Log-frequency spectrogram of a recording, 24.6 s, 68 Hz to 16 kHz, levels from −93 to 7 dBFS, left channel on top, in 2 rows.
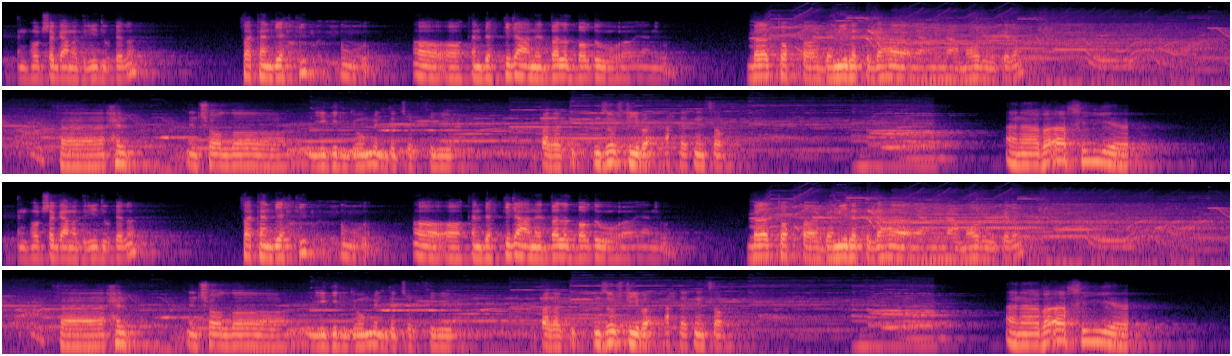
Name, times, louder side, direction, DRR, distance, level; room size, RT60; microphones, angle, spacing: voice 1, 0.2-1.4 2.4-3.1 3.4-3.7 4.1-6.7 7.5-10.2 12.6-13.6 14.1-16.8 17.6-19.6 22.3-23.5, equal, 5° right, 6 dB, 0.8 m, -21 dB
voice 2, 2.7-3.7 12.8-13.1 16.7-17.0 20.8-21.0 22.4-23.6, left 1 dB, 70° left, 5 dB, 3.1 m, -40 dB
sound 1, 7.5-21.6, equal, 10° left, 2.2 m, -31 dB
25.0 x 15.5 x 8.9 m, 1.4 s
head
